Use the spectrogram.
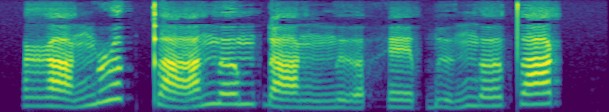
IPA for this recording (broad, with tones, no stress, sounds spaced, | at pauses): ɣ a˨˩˦ ŋ ɹ ə˦˥ k̚ t̪ aː˨˩˦ n əː˧ m ɗ a˨˩ ŋ n ɨ˨˩˨ ə̯ h e˨˩ ɓ ɨ˨˩˦ ŋ əː˧˥ t̪ a˦˥ k̚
